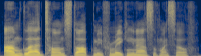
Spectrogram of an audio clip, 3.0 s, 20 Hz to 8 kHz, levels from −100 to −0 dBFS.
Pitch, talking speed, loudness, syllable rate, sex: 135 Hz, 220 wpm, -20 LUFS, 4.9 syllables/s, male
